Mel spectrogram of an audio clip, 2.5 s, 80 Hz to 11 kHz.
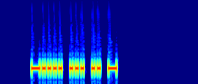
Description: Morse code, heard as a keyed tone, about 36 wpm, 700 Hz. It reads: 6SIT
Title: Four Challenging Letter-Number Combinations 35wpm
